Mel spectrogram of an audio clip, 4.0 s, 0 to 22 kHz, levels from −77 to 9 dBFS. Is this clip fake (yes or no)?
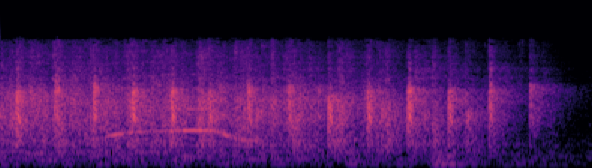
no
